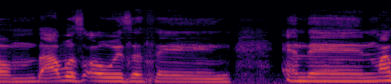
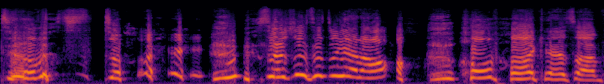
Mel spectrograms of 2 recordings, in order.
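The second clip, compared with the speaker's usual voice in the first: much higher, louder, rushed half-cry of dismay; flustered laughing wail; laughing panic; 9 semitones higher, 9 dB louder, much faster than usual. Real, not acted. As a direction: squeal through the embarrassment. Panicking about unlearned pronunciations.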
